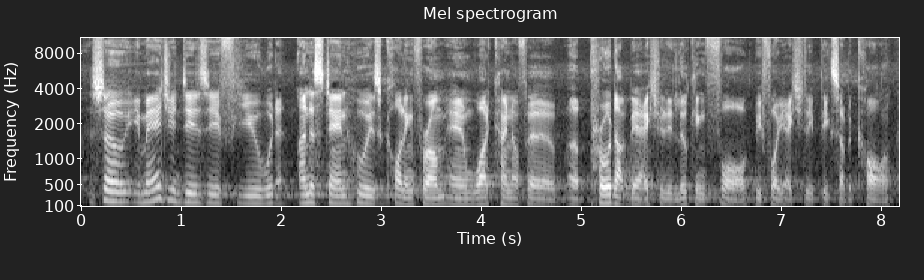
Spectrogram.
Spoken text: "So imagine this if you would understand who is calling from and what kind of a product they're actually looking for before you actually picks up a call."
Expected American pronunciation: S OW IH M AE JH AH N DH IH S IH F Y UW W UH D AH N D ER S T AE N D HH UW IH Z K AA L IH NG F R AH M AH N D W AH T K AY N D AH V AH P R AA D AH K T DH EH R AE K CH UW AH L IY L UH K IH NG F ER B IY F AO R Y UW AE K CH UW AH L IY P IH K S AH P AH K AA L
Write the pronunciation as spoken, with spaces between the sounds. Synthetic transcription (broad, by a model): S OW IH M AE JH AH N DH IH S IH F Y UW W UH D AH N D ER S T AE N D HH UW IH S K AA L IH NG F R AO M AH N W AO T K AY N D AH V AH P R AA D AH K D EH AE K CH UW AH L IY L UH K IH NG F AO B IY F AO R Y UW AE K CH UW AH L IY P IH K S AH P AH K AA L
